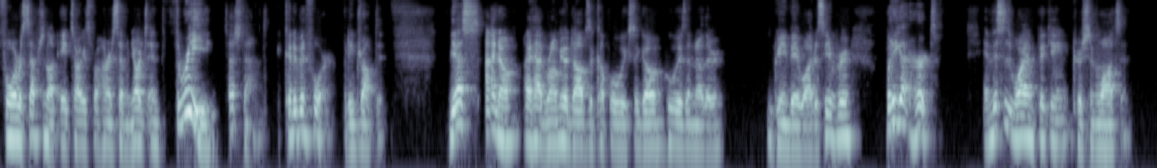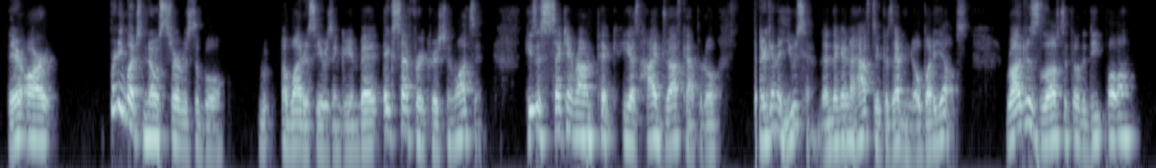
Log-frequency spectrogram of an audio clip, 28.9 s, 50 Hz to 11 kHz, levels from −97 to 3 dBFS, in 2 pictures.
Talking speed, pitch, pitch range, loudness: 205 wpm, 120 Hz, 105-135 Hz, -23 LUFS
